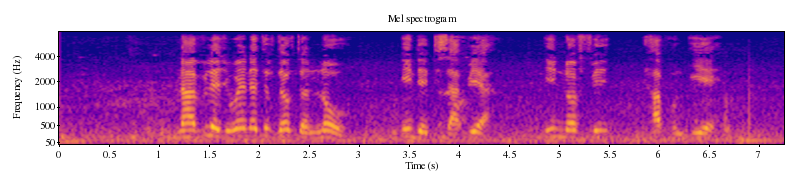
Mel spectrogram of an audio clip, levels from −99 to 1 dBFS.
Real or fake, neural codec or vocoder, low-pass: real; none; 7.2 kHz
